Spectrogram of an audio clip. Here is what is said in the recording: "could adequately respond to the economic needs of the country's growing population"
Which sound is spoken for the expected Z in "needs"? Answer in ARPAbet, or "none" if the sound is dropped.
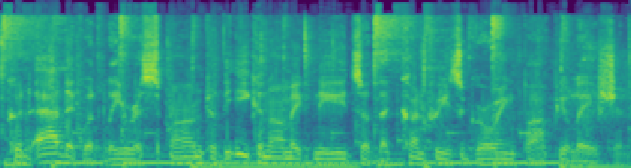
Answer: Z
